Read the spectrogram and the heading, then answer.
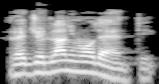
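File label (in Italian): "regge l anima", vocabolario dialettale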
